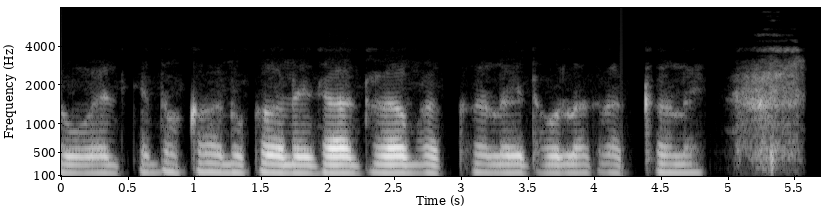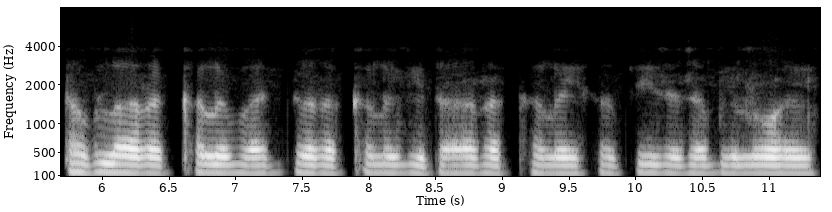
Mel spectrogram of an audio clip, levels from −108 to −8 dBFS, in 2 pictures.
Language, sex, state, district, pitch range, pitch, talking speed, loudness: Magahi, male, Bihar, Lakhisarai, 140-145 Hz, 145 Hz, 135 wpm, -22 LUFS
